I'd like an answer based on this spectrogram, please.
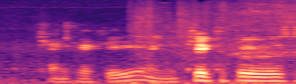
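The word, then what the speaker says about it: Kankakee: Kinkakee is pronounced Kinkakee, and Kickapoo is pronounced Kickapoo.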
